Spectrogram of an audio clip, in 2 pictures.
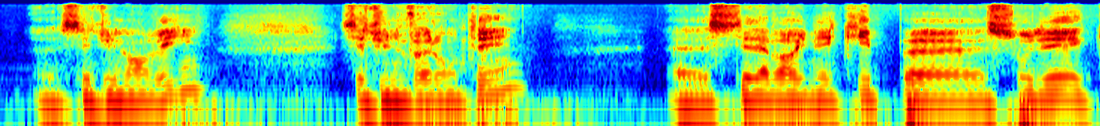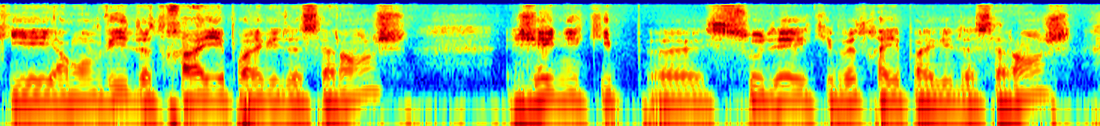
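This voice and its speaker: Talking fairly quickly, a man has a somewhat breathy voice. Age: 60s. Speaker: mayor. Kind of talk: radio interview. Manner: hesitant, many fillers.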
